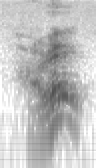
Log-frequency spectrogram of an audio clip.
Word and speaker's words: Hare: It's pronounced Hare.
